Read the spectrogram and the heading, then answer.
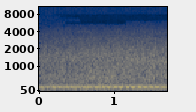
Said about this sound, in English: A police car speeds across the plain. Stop! The car pulls up in a cloud of dust.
